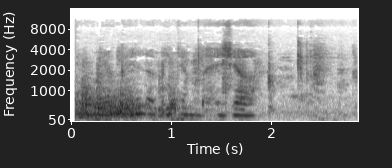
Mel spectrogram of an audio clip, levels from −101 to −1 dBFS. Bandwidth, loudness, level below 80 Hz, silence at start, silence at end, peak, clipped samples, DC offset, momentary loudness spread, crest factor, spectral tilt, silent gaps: 11 kHz; -24 LUFS; -46 dBFS; 0.05 s; 0 s; -6 dBFS; under 0.1%; under 0.1%; 17 LU; 18 dB; -6.5 dB/octave; none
